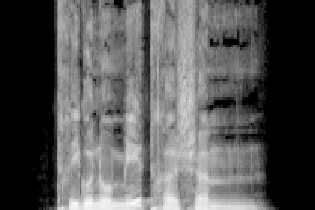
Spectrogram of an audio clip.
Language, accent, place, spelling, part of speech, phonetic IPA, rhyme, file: German, Germany, Berlin, trigonometrischem, adjective, [tʁiɡonoˈmeːtʁɪʃm̩], -eːtʁɪʃm̩, De-trigonometrischem.ogg
- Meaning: strong dative masculine/neuter singular of trigonometrisch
